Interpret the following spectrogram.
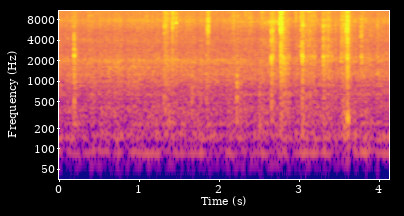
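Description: Light clicks and taps of a plastic loose-powder jar being handled and turned in the fingers, scattered and more frequent in the second half, over a faint steady hum.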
